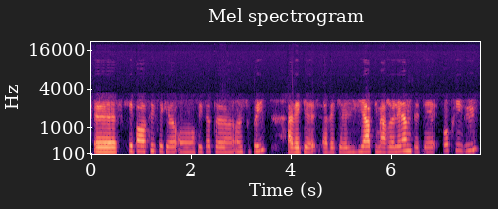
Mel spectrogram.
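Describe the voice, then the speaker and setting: A man speaks through an electronic voice disguise that pushes his pitch up, and he stammers defensively as a radio caller. The sound comes over a thin, dry phone line. It is clipped and tinny, with no room around it. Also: fairly even intonation, a little slow, no room sound. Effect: electronically disguised voice, pitch-shifted.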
